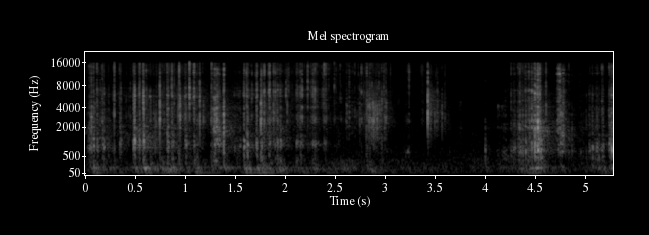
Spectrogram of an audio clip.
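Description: A utility knife blade scrapes crumbly flakes off a solid white oval bar of dry soap with a pink painted edge. The strokes make a crisp, bright crunching and scratching, like dry tearing, in bursts separated by short quiet pauses, with almost no low end.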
